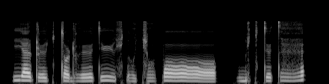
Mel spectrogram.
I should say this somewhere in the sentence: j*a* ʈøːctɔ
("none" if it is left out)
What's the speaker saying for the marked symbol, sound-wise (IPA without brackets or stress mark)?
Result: æ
